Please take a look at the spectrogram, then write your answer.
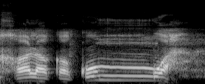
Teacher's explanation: Izhar artinya dibaca terang, itu mimnya, dengan mulut tertutup. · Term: izhar syafawi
